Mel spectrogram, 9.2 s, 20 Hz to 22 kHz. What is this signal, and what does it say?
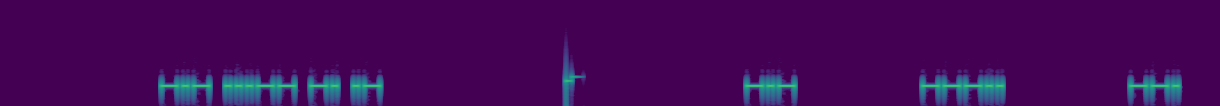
Morse code, heard as a keyed tone, about 30 wpm, spaced as for 14 wpm, 700 Hz. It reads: K3NA K8G
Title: USA Call Signs - 8x Character Spacing - 30wpm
